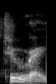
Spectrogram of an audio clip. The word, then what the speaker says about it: TuRae: All right, TuRae, which is spelled T-U. That's a capital R-A-E. It's TuRae, yes, ma'am.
